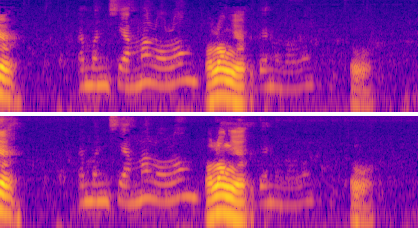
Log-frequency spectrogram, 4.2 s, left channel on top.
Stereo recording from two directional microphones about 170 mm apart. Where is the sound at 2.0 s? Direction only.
25° right (ahead or behind).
